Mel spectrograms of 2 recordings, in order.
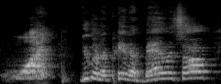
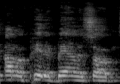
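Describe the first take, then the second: First: Higher-pitched disbelieving question; acted-out astonishment, voice lifting at the end; incredulous. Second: Said in the usual way. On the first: Storyteller reacting to the boss's offer to pay, incredulous.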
